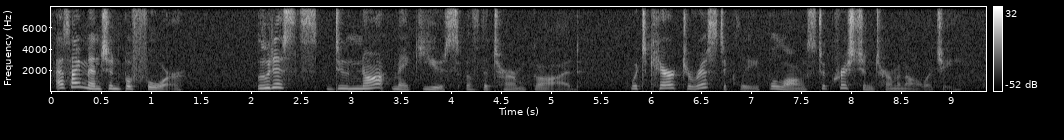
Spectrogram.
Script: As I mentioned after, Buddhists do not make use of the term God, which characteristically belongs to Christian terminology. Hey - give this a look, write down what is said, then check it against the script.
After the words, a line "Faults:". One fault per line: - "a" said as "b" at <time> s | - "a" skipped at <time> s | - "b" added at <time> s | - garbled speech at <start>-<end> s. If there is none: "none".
As I mentioned before, Buddhists do not make use of the term God, which characteristically belongs to Christian terminology.
Faults:
- "after" said as "before" at 0.7 s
